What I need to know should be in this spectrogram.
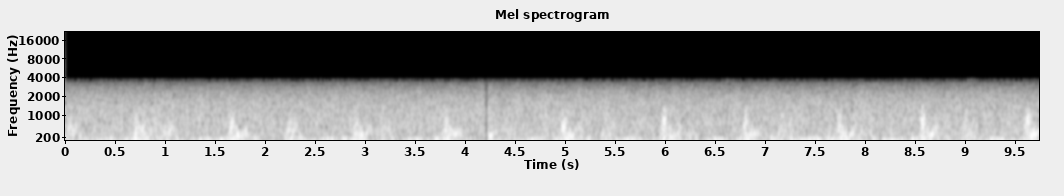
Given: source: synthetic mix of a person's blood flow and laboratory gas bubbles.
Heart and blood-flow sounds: Doppler ultrasound of blood flow; precordium
0.74-0.98 s: bubbles
9.02-9.11 s: bubbles
From the record:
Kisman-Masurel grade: 121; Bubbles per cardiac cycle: 1 to 2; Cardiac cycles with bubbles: 10 to 50%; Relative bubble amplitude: barely perceptible (0.100 to 0.250); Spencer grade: 2 (many but less than half of the cardiac periods contain bubble signals, singularly or in groups); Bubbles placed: anywhere in the cardiac cycle

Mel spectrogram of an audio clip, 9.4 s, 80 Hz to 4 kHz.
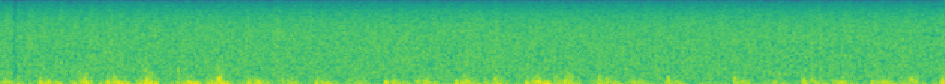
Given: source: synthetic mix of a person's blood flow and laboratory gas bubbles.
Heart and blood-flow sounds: Doppler ultrasound of blood flow; precordium
no bubbles
From the record:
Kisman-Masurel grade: 000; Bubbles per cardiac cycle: 0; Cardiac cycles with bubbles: 0%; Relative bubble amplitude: no bubbles discernible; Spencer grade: 0 (complete lack of bubble signals)

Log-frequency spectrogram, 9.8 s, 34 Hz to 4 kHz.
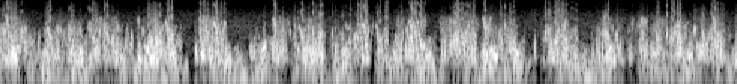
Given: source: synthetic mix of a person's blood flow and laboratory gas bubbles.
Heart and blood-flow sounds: Doppler ultrasound of blood flow; precordium
0.00-0.46 s: bubbles
0.56-1.10 s: bubbles
1.15-1.67 s: bubbles
1.79-2.38 s: bubbles
2.56-3.02 s: bubbles
3.31-3.44 s: bubbles
3.57-4.35 s: bubbles
4.38-5.16 s: bubbles
5.24-5.75 s: bubbles
5.83-6.39 s: bubbles
6.42-6.92 s: bubbles
7.08-7.70 s: bubbles
7.86-9.74 s: bubbles
9.78-9.84 s: bubbles
From the record:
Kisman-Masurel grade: 444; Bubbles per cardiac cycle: continuous sound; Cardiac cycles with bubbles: 100%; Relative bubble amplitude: maximal (0.775 to 0.999); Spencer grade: 4 (maximum detectable bubble signal sounding continuously throughout systole and diastole of every cardiac period, and overriding the amplitude of the normal cardiac signals); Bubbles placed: anywhere in the cardiac cycle

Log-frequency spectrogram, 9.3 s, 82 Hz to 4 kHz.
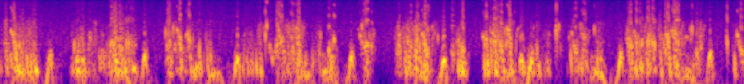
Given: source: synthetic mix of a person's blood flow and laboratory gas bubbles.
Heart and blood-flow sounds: Doppler ultrasound of blood flow; precordium
0.00-0.51 s: bubbles
0.86-1.74 s: bubbles
2.04-2.67 s: bubbles
3.00-4.04 s: bubbles
4.06-4.23 s: bubbles
4.46-4.70 s: bubbles
4.92-5.51 s: bubbles
5.62-5.86 s: bubbles
5.99-6.89 s: bubbles
6.92-7.01 s: bubbles
7.08-7.56 s: bubbles
7.80-8.82 s: bubbles
9.05-9.31 s: bubbles
From the record:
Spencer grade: 4 (maximum detectable bubble signal sounding continuously throughout systole and diastole of every cardiac period, and overriding the amplitude of the normal cardiac signals); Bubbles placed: only in the low amplitude regions of the cardiac cycle

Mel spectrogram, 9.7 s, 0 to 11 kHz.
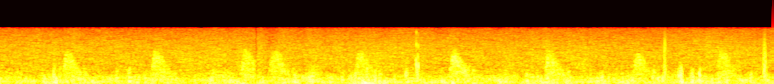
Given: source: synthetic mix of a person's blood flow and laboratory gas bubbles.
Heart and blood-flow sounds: Doppler ultrasound of blood flow; subclavian vein
5.20-5.29 s: bubbles
From the record:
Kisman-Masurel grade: 112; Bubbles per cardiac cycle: 1 to 2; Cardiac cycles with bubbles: 1 to 10%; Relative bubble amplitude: moderate (0.250 to 0.450); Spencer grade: 1 (occasional bubble signal discernible with the cardiac motion signal, with majority of cardiac periods free of bubbles); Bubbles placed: anywhere in the cardiac cycle

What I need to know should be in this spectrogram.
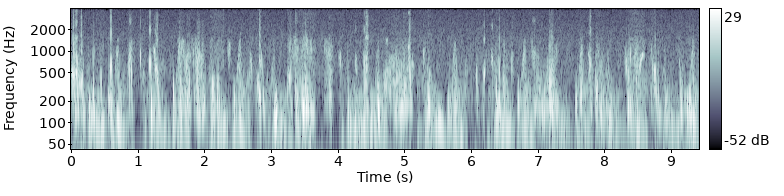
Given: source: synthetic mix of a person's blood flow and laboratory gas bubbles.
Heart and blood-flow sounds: Doppler ultrasound of blood flow; precordium
0.00-0.23 s: bubbles
0.30-0.49 s: bubbles
0.55-0.65 s: bubbles
0.84-0.95 s: bubbles
1.00-1.08 s: bubbles
1.15-1.44 s: bubbles
1.57-2.04 s: bubbles
2.08-2.30 s: bubbles
2.34-2.41 s: bubbles
2.68-2.74 s: bubbles
2.77-2.93 s: bubbles
3.23-3.68 s: bubbles
3.79-3.94 s: bubbles
4.00-4.07 s: bubbles
4.25-4.30 s: bubbles
4.35-4.49 s: bubbles
4.67-5.16 s: bubbles
5.27-5.46 s: bubbles
6.05-6.13 s: bubbles
6.17-6.25 s: bubbles
6.29-6.65 s: bubbles
6.90-7.30 s: bubbles
7.62-7.69 s: bubbles
7.75-8.08 s: bubbles
8.29-8.62 s: bubbles
8.67-8.88 s: bubbles
9.11-9.36 s: bubbles
From the record:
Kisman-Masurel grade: 333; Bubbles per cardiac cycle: rolling drumbeat, 9 or more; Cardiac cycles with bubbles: 50 to 99%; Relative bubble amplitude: loud (0.450 to 0.775); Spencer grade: 3 (all of the cardiac periods contain showers or single bubble signals, but not dominating or overriding the cardiac motion signals); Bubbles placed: only in the low amplitude regions of the cardiac cycle

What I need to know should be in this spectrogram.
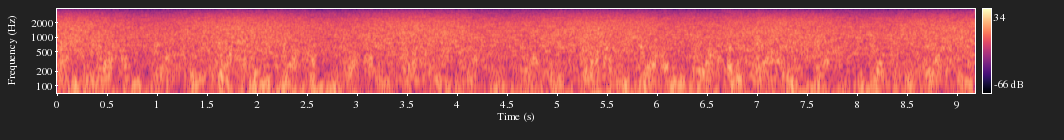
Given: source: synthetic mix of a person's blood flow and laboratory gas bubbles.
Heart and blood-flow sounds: Doppler ultrasound of blood flow; precordium
6.67-6.86 s: bubbles
From the record:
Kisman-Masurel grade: 213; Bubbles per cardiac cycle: several, 3 to 8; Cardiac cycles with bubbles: 1 to 10%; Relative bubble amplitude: loud (0.450 to 0.775); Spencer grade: 1 (occasional bubble signal discernible with the cardiac motion signal, with majority of cardiac periods free of bubbles); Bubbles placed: anywhere in the cardiac cycle

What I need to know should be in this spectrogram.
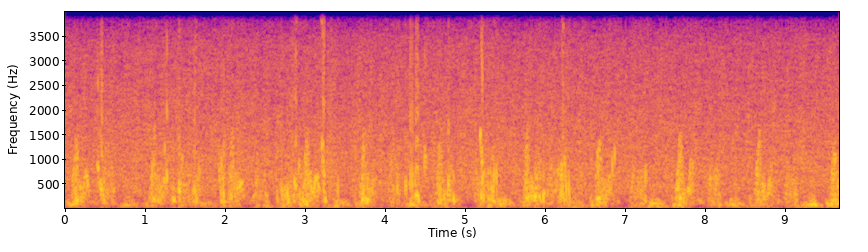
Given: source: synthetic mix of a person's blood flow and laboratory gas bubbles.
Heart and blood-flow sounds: Doppler ultrasound of blood flow; precordium
0.11-0.18 s: bubbles
0.38-0.55 s: bubbles
1.23-1.48 s: bubbles
1.57-1.71 s: bubbles
1.90-2.04 s: bubbles
2.06-2.19 s: bubbles
2.62-3.04 s: bubbles
3.19-3.29 s: bubbles
3.38-3.45 s: bubbles
4.23-4.54 s: bubbles
4.73-4.96 s: bubbles
5.10-5.43 s: bubbles
5.84-6.02 s: bubbles
6.13-6.33 s: bubbles
6.80-6.91 s: bubbles
7.22-7.30 s: bubbles
From the record:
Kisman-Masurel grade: 233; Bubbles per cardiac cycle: several, 3 to 8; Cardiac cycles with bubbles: 50 to 99%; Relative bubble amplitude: loud (0.450 to 0.775); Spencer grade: 3 (all of the cardiac periods contain showers or single bubble signals, but not dominating or overriding the cardiac motion signals); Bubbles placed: anywhere in the cardiac cycle

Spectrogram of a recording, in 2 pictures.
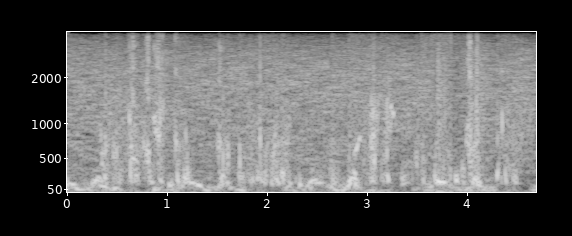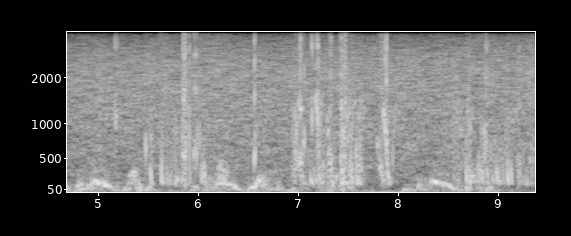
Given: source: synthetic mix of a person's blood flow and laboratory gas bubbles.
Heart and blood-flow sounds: Doppler ultrasound of blood flow; precordium
0.30-0.99 s: bubbles
1.05-1.29 s: bubbles
1.48-1.65 s: bubbles
1.69-2.37 s: bubbles
2.61-2.72 s: bubbles
2.79-3.30 s: bubbles
3.33-4.17 s: bubbles
4.28-4.56 s: bubbles
5.16-5.20 s: bubbles
5.44-6.32 s: bubbles
6.52-6.61 s: bubbles
6.91-7.38 s: bubbles
7.42-7.68 s: bubbles
7.76-7.98 s: bubbles
8.53-9.38 s: bubbles
From the record:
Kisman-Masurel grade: 342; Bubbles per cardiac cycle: rolling drumbeat, 9 or more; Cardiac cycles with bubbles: 100%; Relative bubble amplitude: moderate (0.250 to 0.450); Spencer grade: 3 (all of the cardiac periods contain showers or single bubble signals, but not dominating or overriding the cardiac motion signals); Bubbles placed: anywhere in the cardiac cycle

